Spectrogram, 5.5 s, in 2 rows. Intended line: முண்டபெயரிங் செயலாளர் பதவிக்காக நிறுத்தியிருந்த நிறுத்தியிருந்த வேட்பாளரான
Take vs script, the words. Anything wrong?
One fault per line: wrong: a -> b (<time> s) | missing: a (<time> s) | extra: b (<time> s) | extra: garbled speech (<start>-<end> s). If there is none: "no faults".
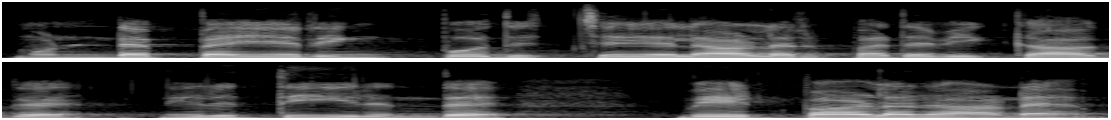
extra: பொது (1.1 s)
missing: நிறுத்தியிருந்த (3.9 s)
